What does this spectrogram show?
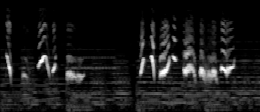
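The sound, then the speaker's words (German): A bird-call whistle held against the palate inside the mouth, blown in two quick bursts of warbling, squawky chirps, loud, with a short pause between them and no talking. “Ich tue mir jetzt das Vogelpfeifer rein, siehst du das so schwer?”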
